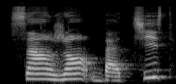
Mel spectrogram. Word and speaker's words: Saint-Jean-Baptiste: Saint-Jean-Baptiste. We're not going to pronounce the P in Baptiste.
